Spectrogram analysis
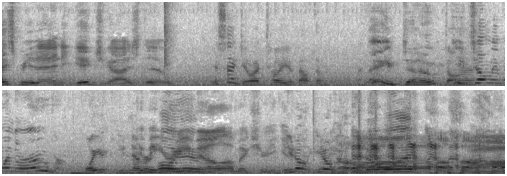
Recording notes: spoke with different Artists at the first Joppatowne Arts Festival - Part 2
